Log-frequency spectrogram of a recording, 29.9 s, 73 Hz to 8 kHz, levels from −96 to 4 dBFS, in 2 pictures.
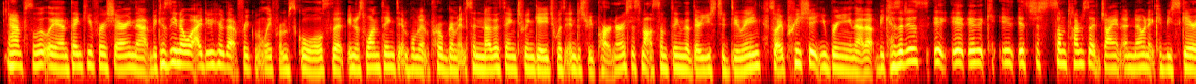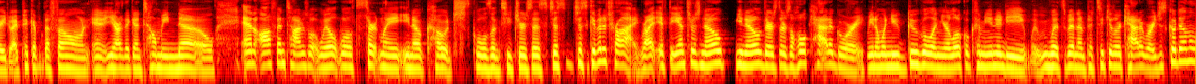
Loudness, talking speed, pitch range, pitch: -19 LUFS, 265 wpm, 175-215 Hz, 190 Hz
